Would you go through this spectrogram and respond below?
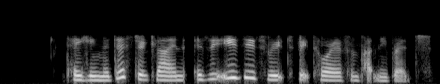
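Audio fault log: Throughout: AMR narrowband mobile codec. Nothing above 4 kHz reaches the output, so the speech sounds boxed into a telephone band and lacks crisp sibilants. The plainly audible damage comes from the vocal-tract model being driven by only a few pulses per 5 ms subframe. That sparse excitation leaves a buzzy, synthetic edge on the voice, which fits one of the lower AMR-NB modes, around 7.4 kbps.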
